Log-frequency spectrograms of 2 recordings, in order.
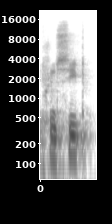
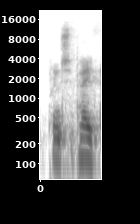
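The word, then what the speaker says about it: Príncipe: the public of Congo Gavin Sao Tome and princip Principe and it has pronounce apologies we are thankful for healing some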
